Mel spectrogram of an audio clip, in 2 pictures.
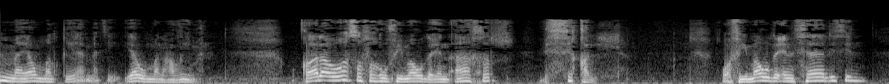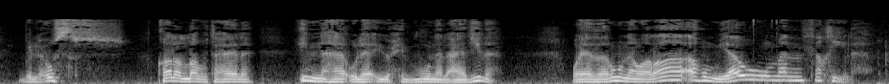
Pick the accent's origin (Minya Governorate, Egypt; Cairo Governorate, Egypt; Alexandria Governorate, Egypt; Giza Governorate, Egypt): Alexandria Governorate, Egypt; Alexandria; هذه عندنا في الإسكندرية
